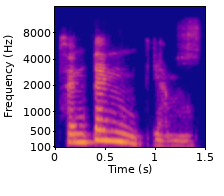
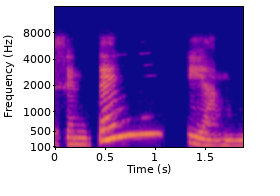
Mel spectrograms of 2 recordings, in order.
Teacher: La sílaba tónica está en ten.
